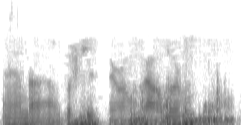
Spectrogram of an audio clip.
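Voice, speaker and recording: A man leaving a crude, rambling voicemail through a deep pitch-shifted voice changer. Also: level tone, unhurried. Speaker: voicemail caller. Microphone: phone. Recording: tinny phone voicemail with faint hiss.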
